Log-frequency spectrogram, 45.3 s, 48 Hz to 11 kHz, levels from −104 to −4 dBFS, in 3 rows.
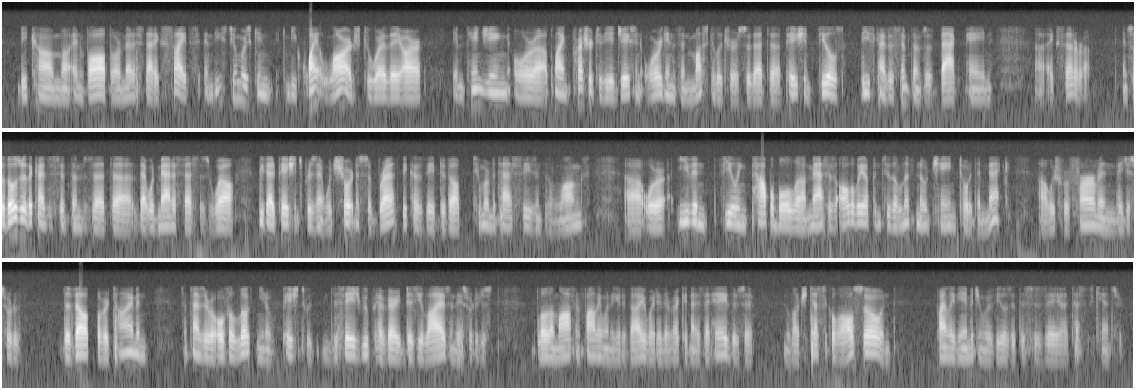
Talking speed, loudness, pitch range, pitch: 210 wpm, -22 LUFS, 95-105 Hz, 95 Hz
